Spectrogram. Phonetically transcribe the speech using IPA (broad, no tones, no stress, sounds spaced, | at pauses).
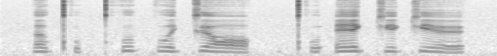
ə kʷʼ ə kʷʰ ə kʷ e kʲ ɔ | kʷʼ ə ʔ e kʲ ø kʲ ø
